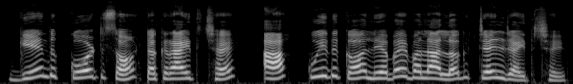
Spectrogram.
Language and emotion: Maithili, neutral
